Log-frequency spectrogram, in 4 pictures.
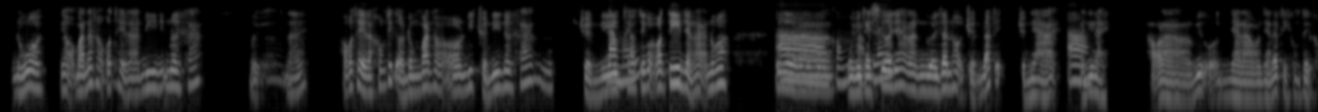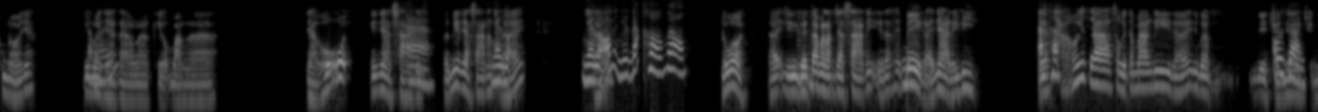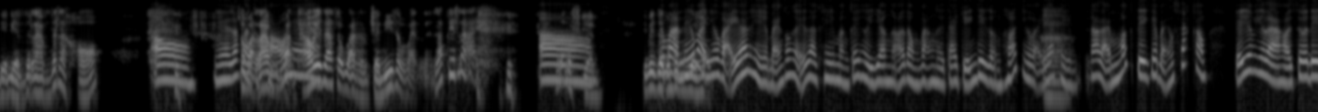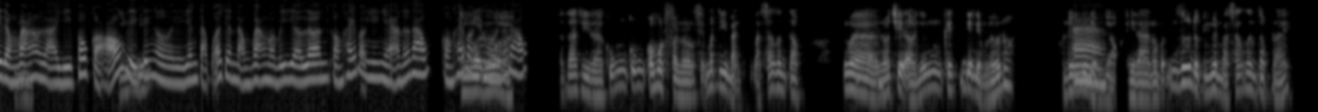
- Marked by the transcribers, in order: other background noise; tapping; laughing while speaking: "À!"; laugh; laugh
- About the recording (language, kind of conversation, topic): Vietnamese, unstructured, Bạn nghĩ gì về việc du lịch khiến người dân địa phương bị đẩy ra khỏi nhà?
